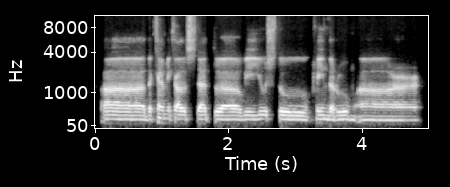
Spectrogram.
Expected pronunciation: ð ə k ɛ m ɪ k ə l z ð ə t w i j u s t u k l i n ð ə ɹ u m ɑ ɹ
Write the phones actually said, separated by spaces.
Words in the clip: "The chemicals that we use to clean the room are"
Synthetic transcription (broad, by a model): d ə k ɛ m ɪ k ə l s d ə t w i j u s t u k l i n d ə ɹ u m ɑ ɹ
